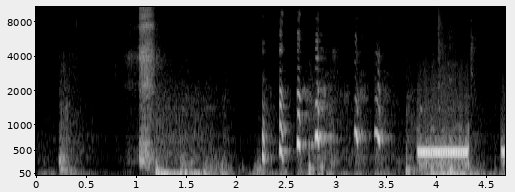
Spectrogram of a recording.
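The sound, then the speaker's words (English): A quick series of short electronic keypad beeps as a phone number is dialed, followed by a steady, loud ringing tone on the line. No one speaks. “Let's do this phone call.”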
